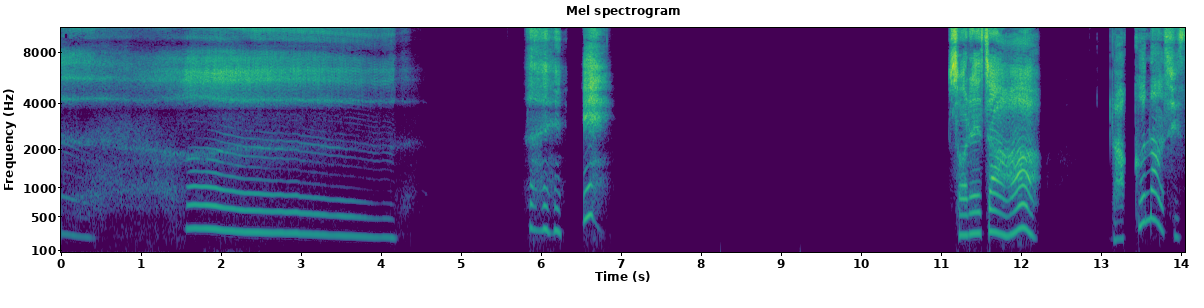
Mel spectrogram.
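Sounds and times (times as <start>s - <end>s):
deep exhale during a guided relaxation breathing exercise: 0.0s - 4.4s
speech: 11.2s - 12.3s, 13.2s - 14.0s.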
